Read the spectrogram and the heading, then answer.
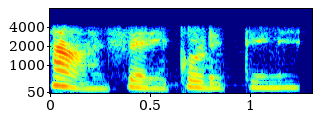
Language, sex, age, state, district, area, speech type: Kannada, female, 30-45, Karnataka, Davanagere, urban, conversation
